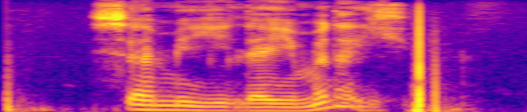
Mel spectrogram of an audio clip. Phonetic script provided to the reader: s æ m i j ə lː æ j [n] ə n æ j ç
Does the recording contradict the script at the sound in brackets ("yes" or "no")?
yes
